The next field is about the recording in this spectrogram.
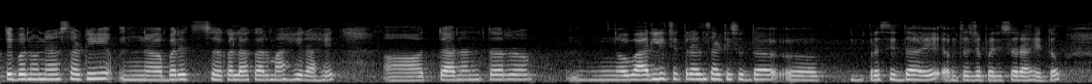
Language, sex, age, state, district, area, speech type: Marathi, female, 30-45, Maharashtra, Nanded, rural, spontaneous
